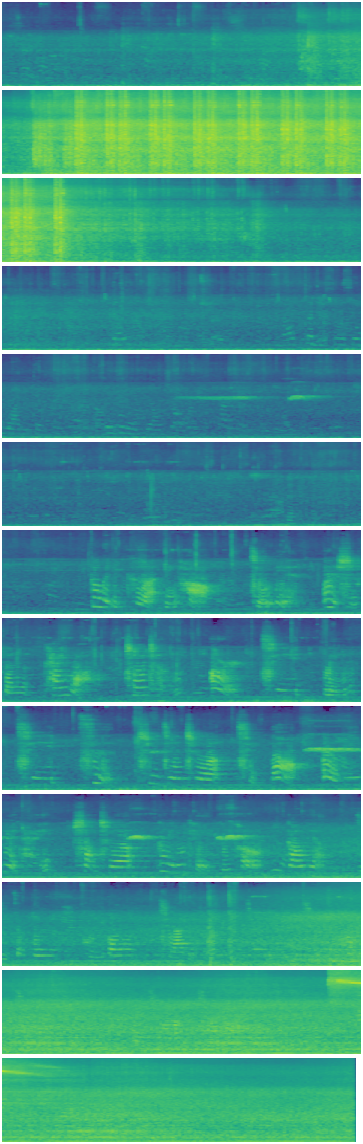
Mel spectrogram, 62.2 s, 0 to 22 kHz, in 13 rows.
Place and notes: Ershui Station, Changhua County - At the station platform
At the station platform, The train passed, The train arrived at the station, lunar New Year
Binaural recordings, Sony PCM D100+ Soundman OKM II
Changhua County, Ershui Township, 光聖巷25號, 15 February 2018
